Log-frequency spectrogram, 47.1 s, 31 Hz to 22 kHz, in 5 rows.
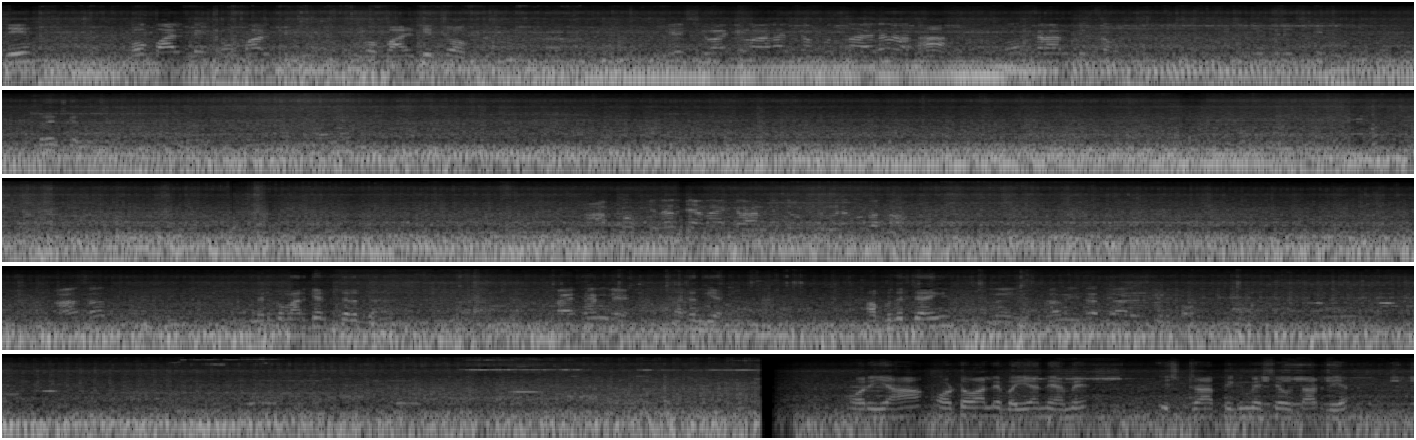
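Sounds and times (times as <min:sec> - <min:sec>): road noise: 0:00.0 - 0:47.0.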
